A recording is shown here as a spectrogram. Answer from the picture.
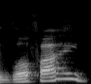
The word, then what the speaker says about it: lo-fi: I think I'm just, it is pronounced usually lo-fi, but I think lo-fi.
